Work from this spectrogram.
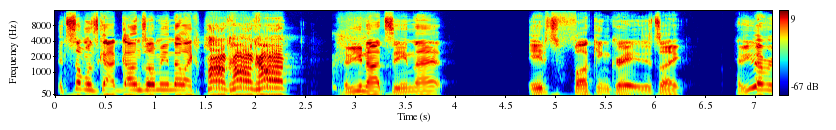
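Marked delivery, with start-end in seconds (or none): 0.0-2.3 much higher, fast mocking voice. Mocking a rapper bragging about guns, high and fast. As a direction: squeak it like a tough guy faking it. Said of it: "he's like".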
